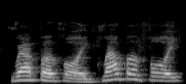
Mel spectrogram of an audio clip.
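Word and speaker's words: Grabovoi: Now, I want to tell you about, let me say his name properly, Grabavoy codes, okay?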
